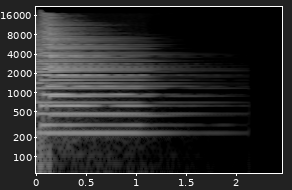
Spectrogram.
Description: A sharp Major 7th Suspended 4th, Guitar; strummed

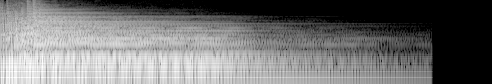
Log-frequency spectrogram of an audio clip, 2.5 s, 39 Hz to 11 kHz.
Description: Db 7th Suspended 2nd; JGuitar

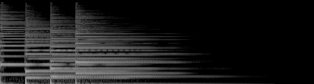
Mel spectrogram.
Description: D sharp Minor 6th D sharp down Guitar; arpeggiated; JGuitar

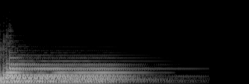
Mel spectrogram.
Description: D Major 7th, Bass; strummed; JGuitar

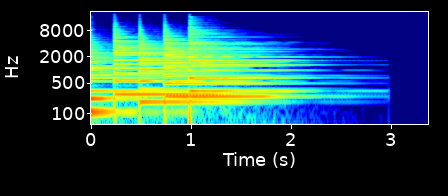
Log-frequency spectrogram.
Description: A 6th Add 9th A down Guitar; A6add9; arpeggiated

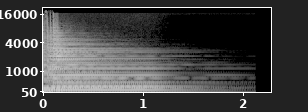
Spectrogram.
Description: G Diminished, Guitar; strummed; JGuitar

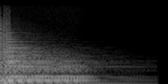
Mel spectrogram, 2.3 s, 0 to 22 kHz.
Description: C Major 7th Suspended 2nd, C, down, Bass Standard; CM7sus2 strummed; JGuitar

